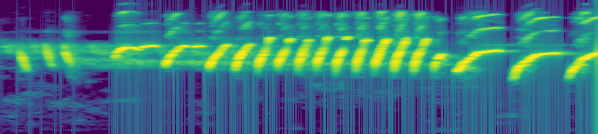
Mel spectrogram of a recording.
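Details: Canary singing to call a rival, meant as a lure for young canaries learning to sing: a few high chips, then a quick run of repeated upswept notes, ending with loud rising hooked whistles.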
